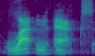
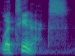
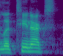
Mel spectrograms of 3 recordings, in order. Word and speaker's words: Latinx: I'll admit that when I recently said the word Latinx out loud for the first time in my life, I pronounced it Latinx and was scolded for my ignorance.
